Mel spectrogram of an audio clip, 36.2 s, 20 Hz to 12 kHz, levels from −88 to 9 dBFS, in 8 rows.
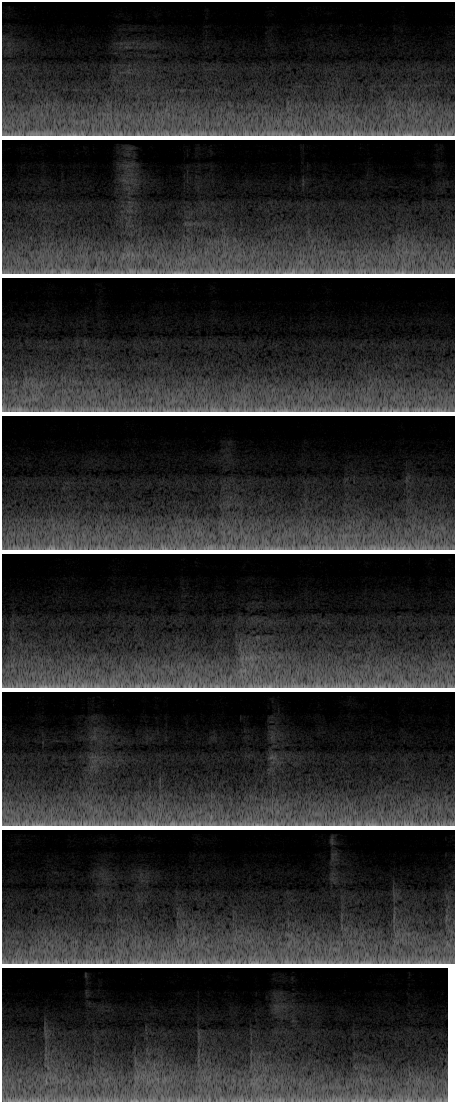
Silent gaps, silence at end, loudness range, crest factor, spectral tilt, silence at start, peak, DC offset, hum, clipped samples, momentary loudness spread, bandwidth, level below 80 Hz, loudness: none; 0 s; 2 LU; 14 dB; -6 dB/octave; 0 s; -26 dBFS; under 0.1%; none; under 0.1%; 3 LU; 11.5 kHz; -44 dBFS; -46 LUFS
